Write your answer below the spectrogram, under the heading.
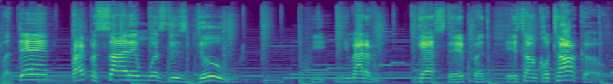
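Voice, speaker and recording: A man speaks at a moderate pace. Music sits in the background. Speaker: voice actor. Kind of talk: personal storytelling narration. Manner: casual, conversational.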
